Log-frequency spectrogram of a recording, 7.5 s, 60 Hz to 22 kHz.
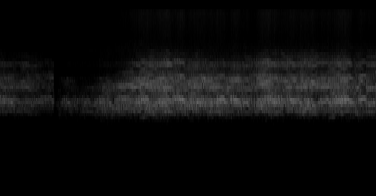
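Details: Many common cranes calling at the Sotonera reservoir, 5 February 2023, captured on an OM System OM-1: a brief quieter stretch and a sharp cut, then a swelling wall of overlapping bugling, rolling trumpet notes filling the rest.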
